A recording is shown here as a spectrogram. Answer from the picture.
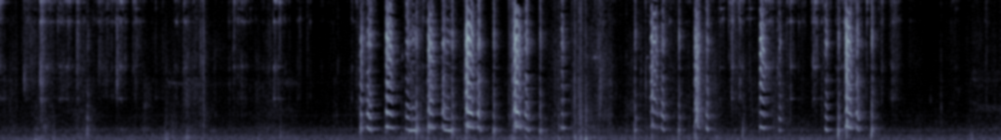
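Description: Plush squeaky dog toy squeaking again and again as a Chihuahua bites and chews it: quiet for the first few seconds, then a fast run of sharp, high squeaks starting about five seconds in and stopping about a second before the end.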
